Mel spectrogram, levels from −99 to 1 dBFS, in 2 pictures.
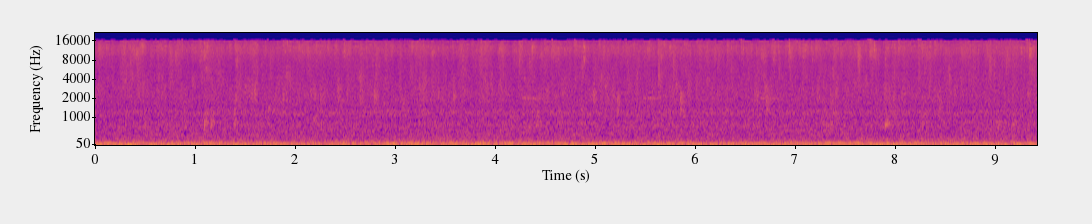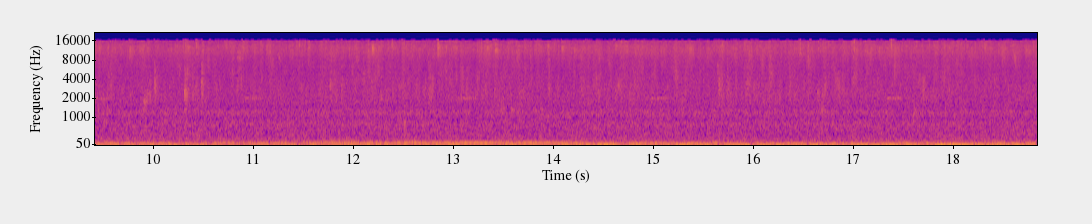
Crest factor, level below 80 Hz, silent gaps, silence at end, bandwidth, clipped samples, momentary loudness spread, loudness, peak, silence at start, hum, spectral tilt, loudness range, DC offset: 20 dB; -38 dBFS; none; 0 s; 17 kHz; under 0.1%; 2 LU; -31 LUFS; -12 dBFS; 0 s; none; -2 dB/octave; 1 LU; under 0.1%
